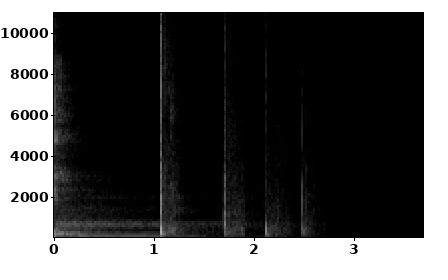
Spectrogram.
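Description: A ball bounces several times on a hard floor, each bounce quieter.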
